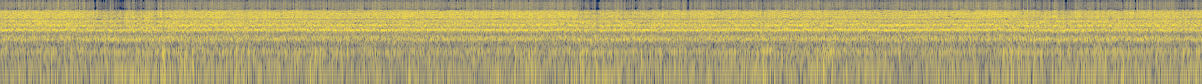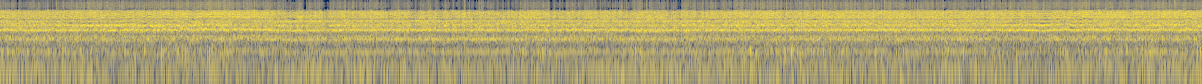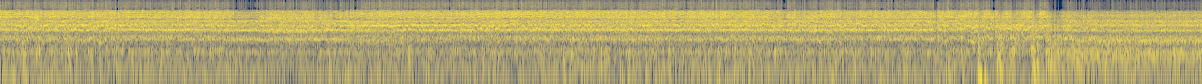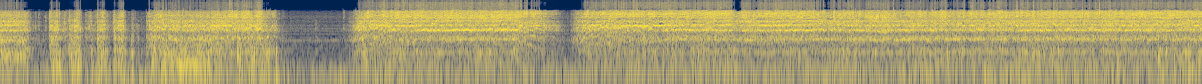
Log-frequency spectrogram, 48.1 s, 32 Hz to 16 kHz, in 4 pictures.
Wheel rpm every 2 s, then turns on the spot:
220, 230, 230, 230, 230, 230, 220, 230, 230, 230, 240, 230, 230, 220, 230, 230, 220, 110, 70, 80, 160, 210, 230, 230.
none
